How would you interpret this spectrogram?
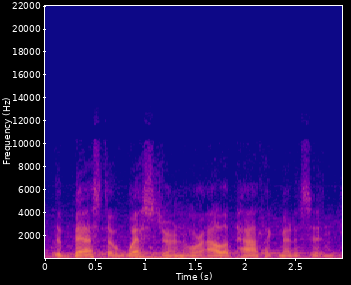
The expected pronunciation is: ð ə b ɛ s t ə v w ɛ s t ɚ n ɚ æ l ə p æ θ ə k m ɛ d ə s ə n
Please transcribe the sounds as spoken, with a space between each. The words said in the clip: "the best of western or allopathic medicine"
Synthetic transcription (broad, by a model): ð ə b ɛ s t ə v w ɛ s t ɚ n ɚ æ l ə p æ θ ə k m ɛ d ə s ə n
